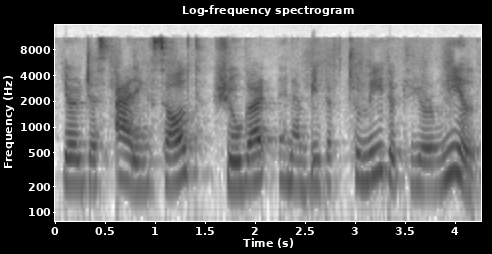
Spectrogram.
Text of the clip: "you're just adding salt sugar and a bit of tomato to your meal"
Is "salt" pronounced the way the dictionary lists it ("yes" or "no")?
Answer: yes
